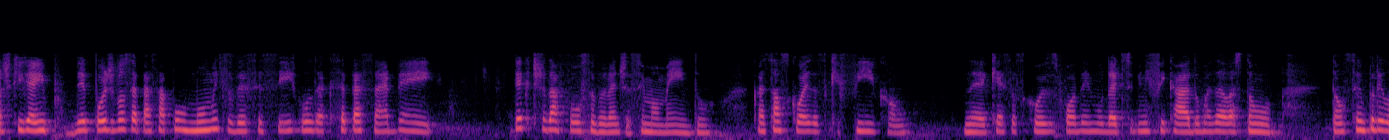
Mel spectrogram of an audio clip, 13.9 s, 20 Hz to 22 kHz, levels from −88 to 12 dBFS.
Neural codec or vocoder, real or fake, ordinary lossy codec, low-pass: codec, 16 kHz, 0.5 kbps, X-Codec, HuBERT features, trained on LibriSpeech; fake; none; 5.4 kHz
